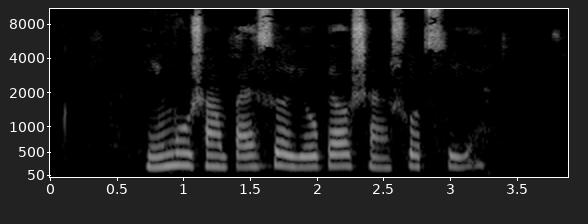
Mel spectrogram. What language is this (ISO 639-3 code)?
zho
